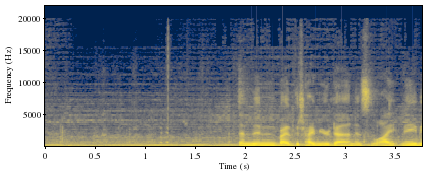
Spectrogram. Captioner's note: jogger running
